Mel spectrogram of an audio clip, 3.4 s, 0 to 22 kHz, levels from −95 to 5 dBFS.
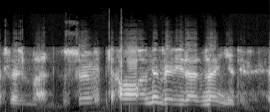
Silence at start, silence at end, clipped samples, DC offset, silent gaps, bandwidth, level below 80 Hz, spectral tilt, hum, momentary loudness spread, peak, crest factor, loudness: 0 s; 0 s; under 0.1%; under 0.1%; none; 11 kHz; -70 dBFS; 0 dB/octave; none; 6 LU; 0 dBFS; 18 dB; -16 LUFS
